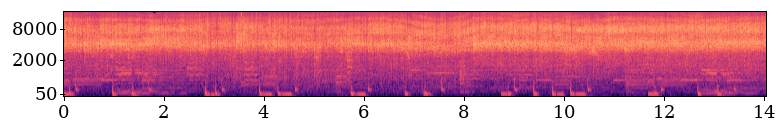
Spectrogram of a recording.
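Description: Impossible plant-based ground meat frying in oil in a hot stainless steel pan, a steady sizzle that holds while it is broken up with a spatula. Background music with a regular beat plays over it.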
